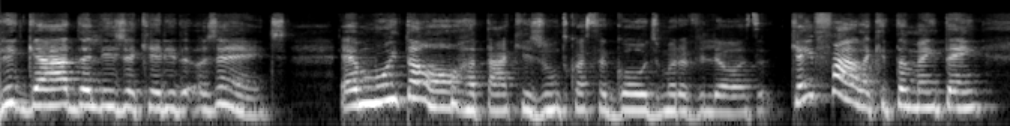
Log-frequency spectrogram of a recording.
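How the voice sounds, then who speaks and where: With an animated tone and a somewhat breathy voice, a woman talks at a moderate pace with a fairly high pitch and ordinary pitch variation. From Minas Gerais, Brazil. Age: 40s. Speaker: reiki therapist and aromatherapy presenter. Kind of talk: live webinar presentation.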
